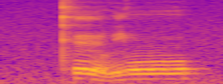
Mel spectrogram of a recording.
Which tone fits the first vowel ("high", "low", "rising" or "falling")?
falling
